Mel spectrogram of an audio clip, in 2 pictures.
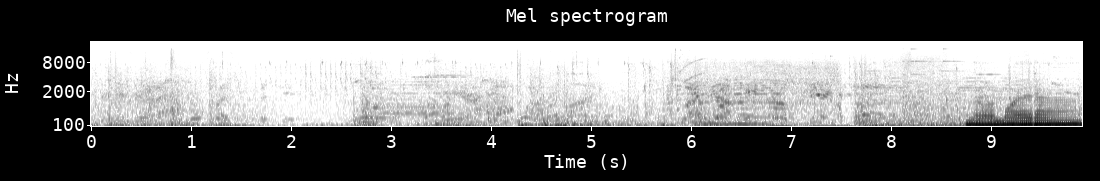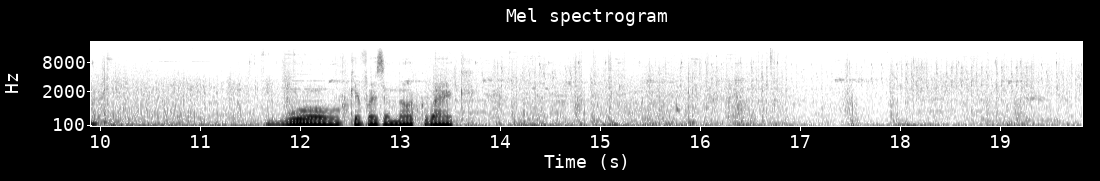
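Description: Weapons fire in rapid bursts with sharp impacts.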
